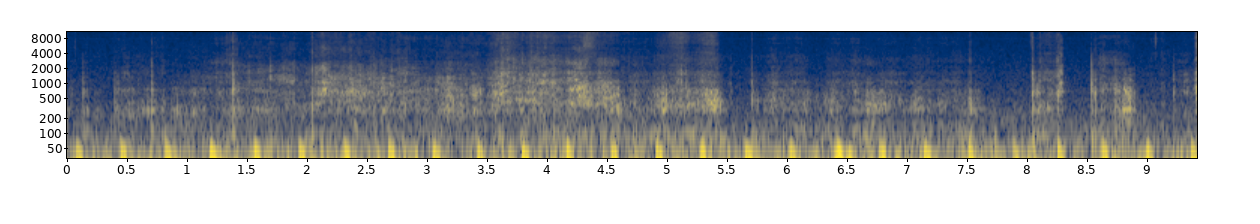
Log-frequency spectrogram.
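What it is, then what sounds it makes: Kraft cardboard mailer box. Long nail tips scratch across the printed surface of a kraft cardboard mailer box. A steady, papery scraping rasp with a low rumble underneath, broken by sharp, brief tick-like scratches.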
